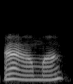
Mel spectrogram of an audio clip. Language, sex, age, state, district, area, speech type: Tamil, female, 18-30, Tamil Nadu, Mayiladuthurai, urban, conversation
